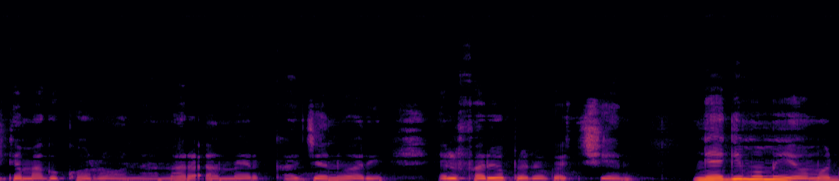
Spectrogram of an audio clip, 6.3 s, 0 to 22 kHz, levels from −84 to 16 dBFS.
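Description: No technical faults can be heard in the recording, so there is nothing to place in time order.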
